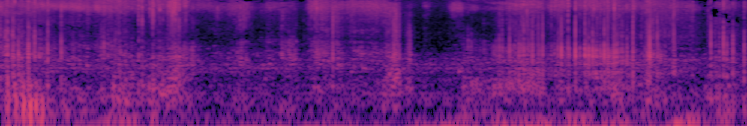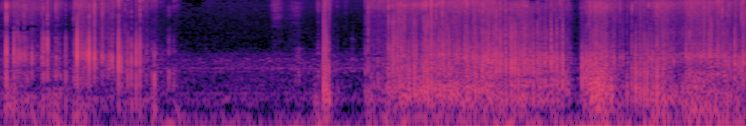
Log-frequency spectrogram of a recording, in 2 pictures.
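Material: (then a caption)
Knit fabric. A folded red ribbed knit garment of soft, thin fabric is held up in both hands and scratched and rubbed with long manicured nails. This makes a steady, dense rustling and scratching with crinkly, tearing-like texture and brief scrapes, holding an even level throughout.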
